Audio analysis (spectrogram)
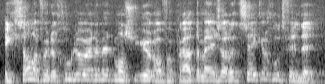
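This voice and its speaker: An actor in a Dutch radio play playing a cautious, courteous conspirator with a measured, sceptical manner. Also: male voice, on the high side, background noise, natural voice.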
